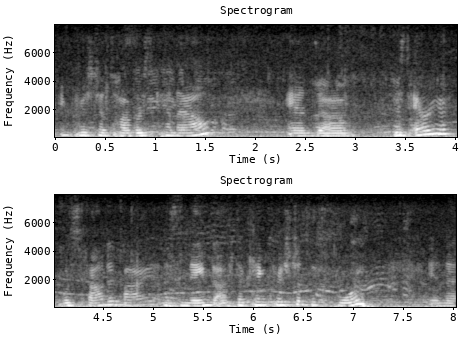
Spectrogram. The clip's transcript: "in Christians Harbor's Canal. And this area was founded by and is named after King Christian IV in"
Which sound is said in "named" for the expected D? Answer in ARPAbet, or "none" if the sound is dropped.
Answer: D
